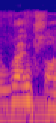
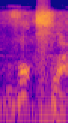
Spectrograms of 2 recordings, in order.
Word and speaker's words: Wrocław: Well, welcome to Wrocław.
